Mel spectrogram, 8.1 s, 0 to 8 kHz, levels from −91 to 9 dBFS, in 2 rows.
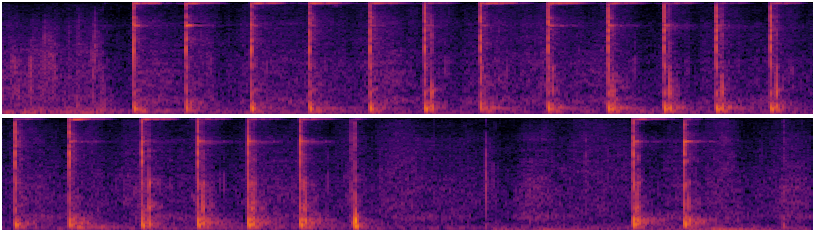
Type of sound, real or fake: real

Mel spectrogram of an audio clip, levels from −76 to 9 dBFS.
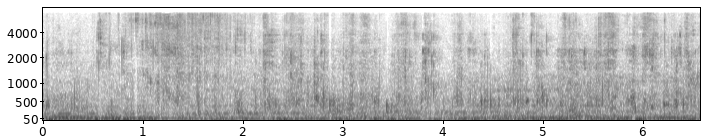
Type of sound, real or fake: real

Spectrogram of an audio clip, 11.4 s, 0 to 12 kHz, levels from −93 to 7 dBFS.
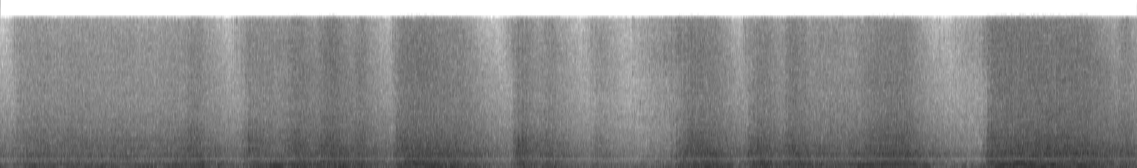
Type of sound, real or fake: real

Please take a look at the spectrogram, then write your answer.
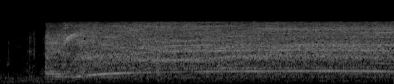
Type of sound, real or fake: real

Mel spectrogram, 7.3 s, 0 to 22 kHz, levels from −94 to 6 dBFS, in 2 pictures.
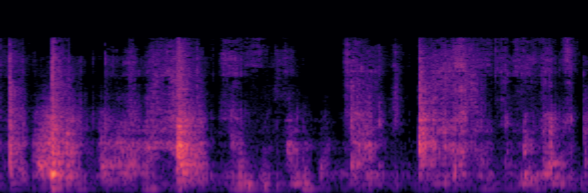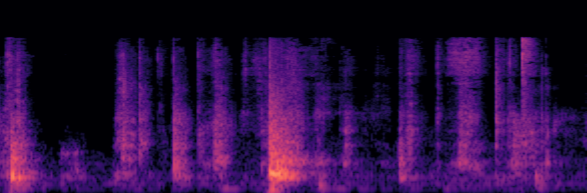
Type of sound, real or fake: real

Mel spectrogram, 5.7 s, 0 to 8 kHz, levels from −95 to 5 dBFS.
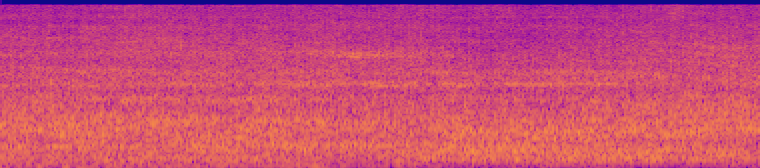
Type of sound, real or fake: real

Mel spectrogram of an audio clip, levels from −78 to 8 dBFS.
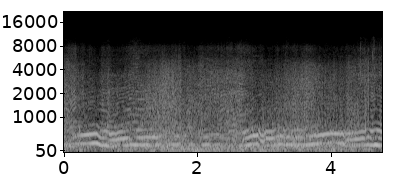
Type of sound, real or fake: real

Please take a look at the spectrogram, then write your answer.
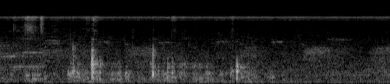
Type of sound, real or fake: fake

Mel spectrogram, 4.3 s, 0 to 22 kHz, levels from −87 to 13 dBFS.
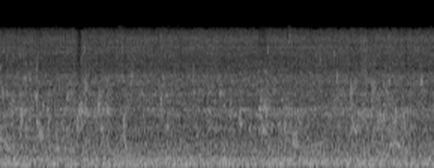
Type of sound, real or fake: fake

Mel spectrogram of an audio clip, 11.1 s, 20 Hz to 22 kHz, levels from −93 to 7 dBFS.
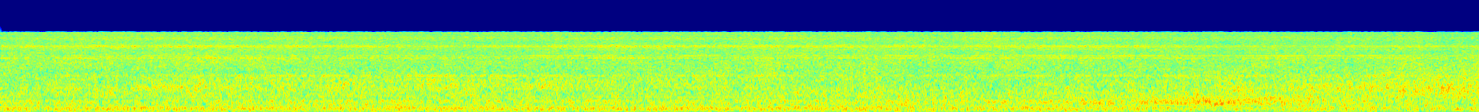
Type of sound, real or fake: real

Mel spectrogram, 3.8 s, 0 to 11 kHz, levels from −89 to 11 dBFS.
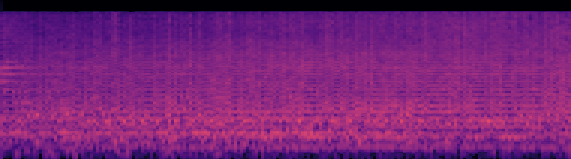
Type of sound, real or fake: fake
